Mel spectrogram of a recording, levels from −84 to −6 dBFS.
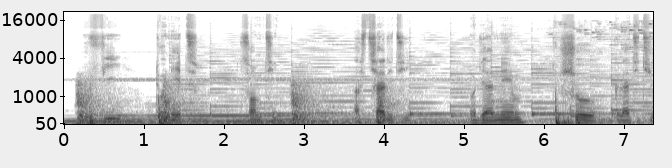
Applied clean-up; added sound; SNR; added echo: none; Explosion + Plucked string instrument; 2 dB; none.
